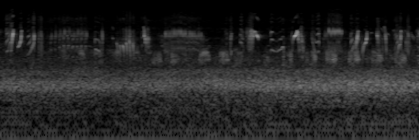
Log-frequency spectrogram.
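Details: Welcome swallow singing: a run of quick, high twittering chirps and short buzzy trills, some rising or falling, over a steady low rumbling background noise.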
